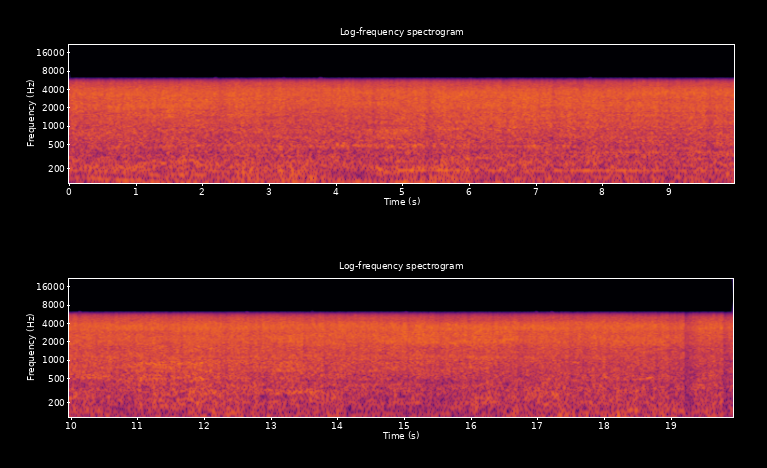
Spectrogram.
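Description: Heavy rain pouring down, a steady dense hiss of rainfall on pavement and roofs, with a low hum underneath for about the first eight seconds.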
